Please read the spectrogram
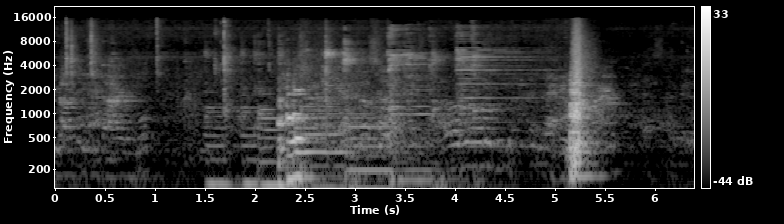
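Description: Live band instruments played sparsely rather than a full song: a few plucked guitar notes and low sustained notes about two to three seconds in, then a single sharp drum hit about five seconds in, the loudest moment.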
